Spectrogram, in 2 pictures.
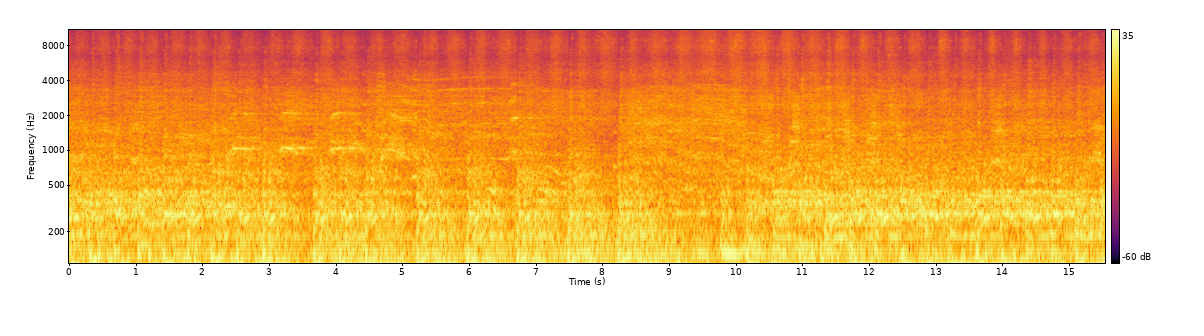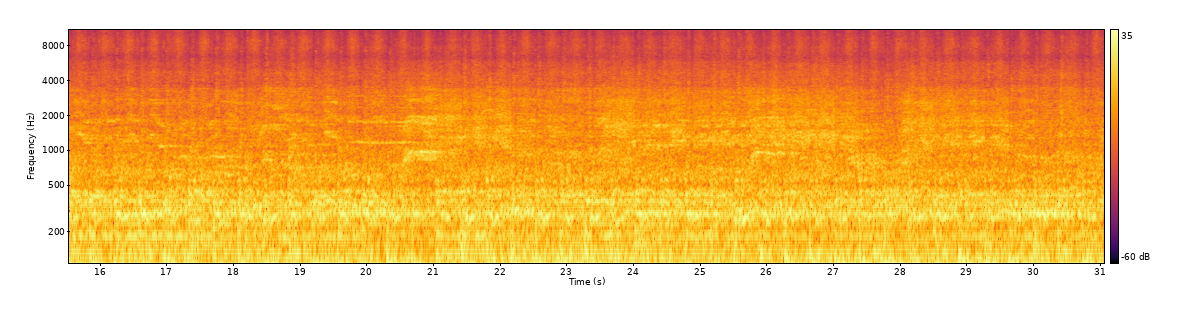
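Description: Powwow drum group singing a jingle dress song over a steady, even drumbeat, with high-pitched lead voices. The metal cones on the dancers' jingle dresses rattle, and a crowd is heard in the arena.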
